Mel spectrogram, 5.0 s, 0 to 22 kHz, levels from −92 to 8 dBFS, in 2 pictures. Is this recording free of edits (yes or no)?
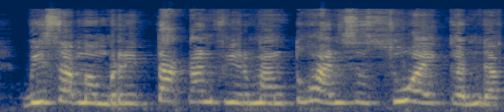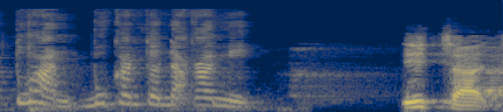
no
